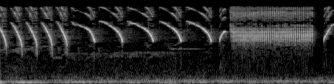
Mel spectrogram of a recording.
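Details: Canary song used to stimulate other canaries to sing: a run of loud descending whistled notes repeated about three times a second, then a dense buzzy rattling trill, ending with another falling whistle; faint low hum underneath.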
